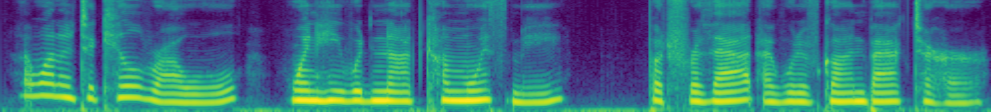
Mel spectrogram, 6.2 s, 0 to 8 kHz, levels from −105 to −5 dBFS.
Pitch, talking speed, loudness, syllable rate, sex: 210 Hz, 215 wpm, -16 LUFS, 4.5 syllables/s, female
